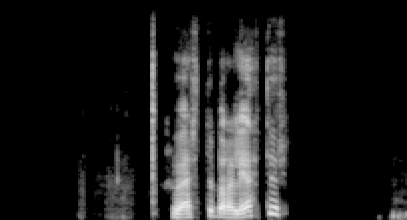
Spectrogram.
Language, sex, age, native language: Icelandic, male, 30-39, Icelandic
